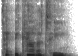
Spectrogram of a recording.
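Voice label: "technicality", British English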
